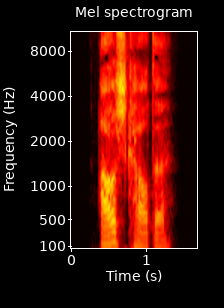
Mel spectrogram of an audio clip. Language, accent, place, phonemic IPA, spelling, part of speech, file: German, Germany, Berlin, /ˈaːɐ̯ʃkaʁtə/, Arschkarte, noun, De-Arschkarte.ogg
- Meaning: bad luck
